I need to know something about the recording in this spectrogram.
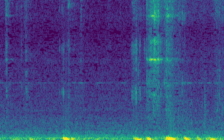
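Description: A cat playing with a wand toy: several soft low thumps as it bats and shifts on the tile floor, with a light metallic jingle near the end.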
